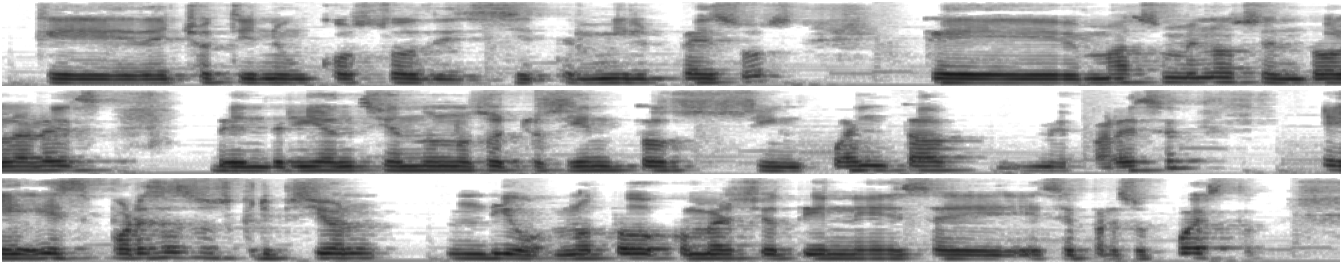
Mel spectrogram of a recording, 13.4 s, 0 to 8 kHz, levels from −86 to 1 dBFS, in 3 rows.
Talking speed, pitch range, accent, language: 155 wpm, 140-160 Hz, Mexican, Spanish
